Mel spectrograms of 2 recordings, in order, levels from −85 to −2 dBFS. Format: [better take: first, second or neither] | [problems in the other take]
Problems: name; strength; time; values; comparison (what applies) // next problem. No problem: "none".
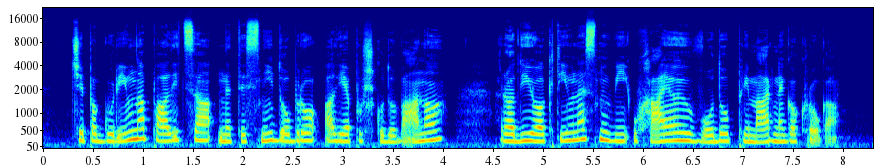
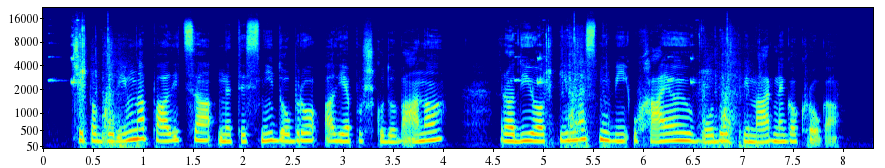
first | noise reduction (neural mask model RNNoise)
